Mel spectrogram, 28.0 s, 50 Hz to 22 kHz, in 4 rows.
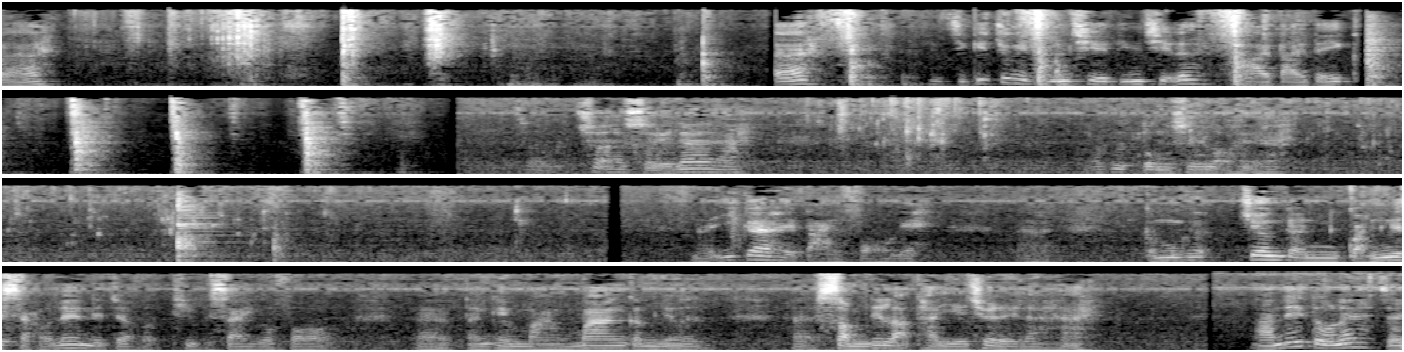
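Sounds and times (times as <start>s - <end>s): cleaver chopping on wooden board: 3.4s - 5.4s, 6.0s - 9.1s
water splashing and dripping: 11.0s - 12.2s, 13.2s - 15.8s.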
